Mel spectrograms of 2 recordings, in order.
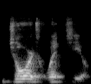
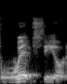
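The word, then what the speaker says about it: George Whitefield: the new denominations and that is pronounced Whitfield even though it's written like Whitefield and he traveled and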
